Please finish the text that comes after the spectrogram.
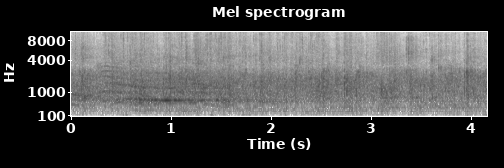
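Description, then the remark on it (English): A crowd at a church gathering claps steadily and continuously as a speaker comes up to the front, a dense, even patter of many hands with no breaks, holding at a fairly loud level throughout. “Come on, keep clapping.”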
